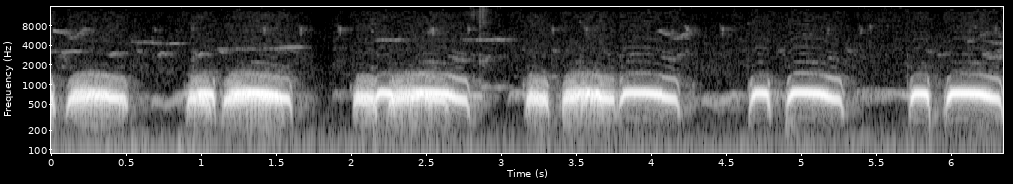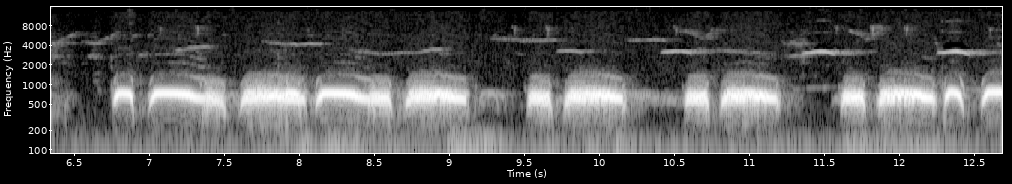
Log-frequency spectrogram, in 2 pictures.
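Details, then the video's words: Spotted dove calling rapidly in a steady run of short, husky coos, mostly in twos and threes, for over twelve seconds, with faint thin whistles from another bird in the background. "Cu gáy 67"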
